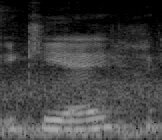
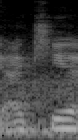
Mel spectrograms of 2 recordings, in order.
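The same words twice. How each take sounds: First: The first vowel sounds like 'ee'. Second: The first vowel sounds like 'eye'. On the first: The speaker calls it right. "it's IKEA" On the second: The speaker calls it wrong. "when you try to say IKEA"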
